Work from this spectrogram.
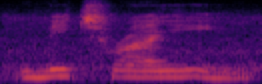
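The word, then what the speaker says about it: מצרים: Mitzrayim is how you say it in Hebrew.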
